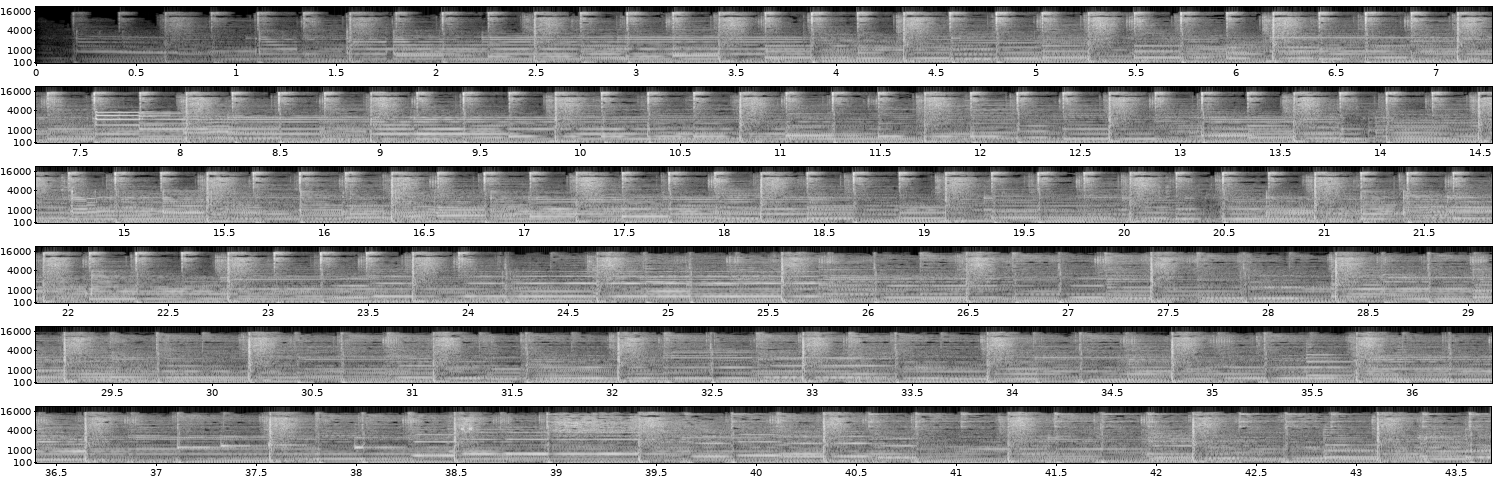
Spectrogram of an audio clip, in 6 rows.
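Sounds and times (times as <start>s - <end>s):
instrumental music: 0.0s - 43.6s.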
